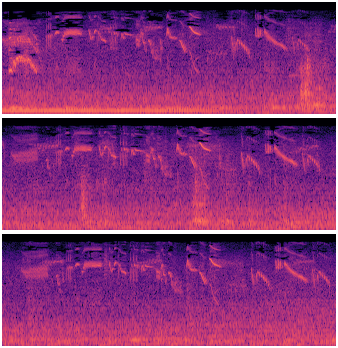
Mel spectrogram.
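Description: Birds chirping: many short, high chirps, most sliding quickly downward, repeated throughout over soft music whose low held notes fade out about two seconds in.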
